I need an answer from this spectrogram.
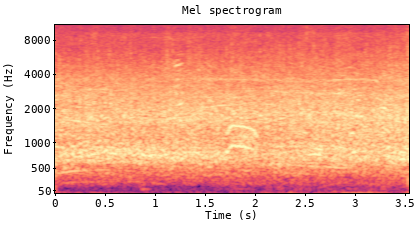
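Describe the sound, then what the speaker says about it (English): A stadium crowd applauds steadily at a cricket match in Ashes Cricket 2009, a dense, even wash of clapping and cheering that holds at constant loudness throughout. "The crowd really enjoyed that."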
